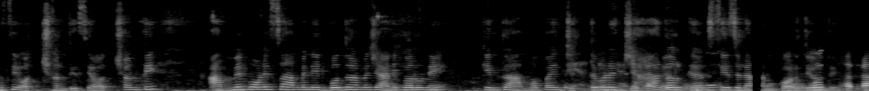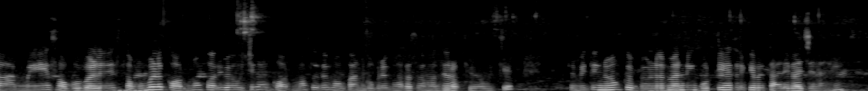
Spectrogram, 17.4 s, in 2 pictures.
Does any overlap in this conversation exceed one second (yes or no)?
yes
